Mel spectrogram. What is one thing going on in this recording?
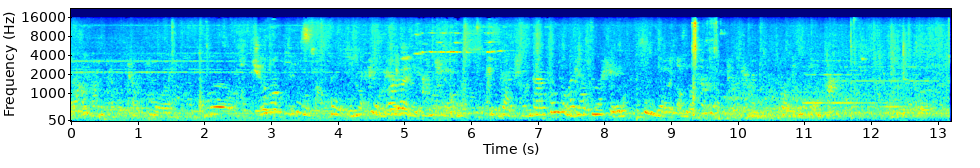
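Men and women chatter nearby.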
